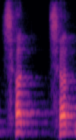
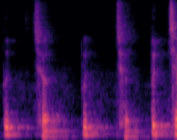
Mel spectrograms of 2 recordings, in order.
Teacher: छत म्हणताना जिभेच्या कडा उच्चारा छत छत पण तुच्छ म्हणा तुच्छ तुच्छ तुच्छ म्हणताना जिभेचा शेंडा समोर येतो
